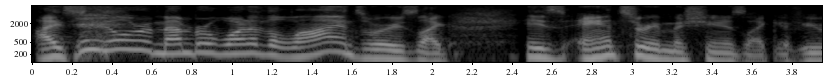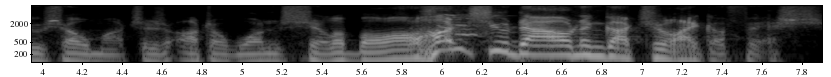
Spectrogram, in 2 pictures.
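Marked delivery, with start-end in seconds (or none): 3.7-7.9 deep, grouchy cartoon creature voice. Quoting a line from a movie character's answering machine, in a Grinch voice. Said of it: "you've been hiding this Grinch voice away".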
